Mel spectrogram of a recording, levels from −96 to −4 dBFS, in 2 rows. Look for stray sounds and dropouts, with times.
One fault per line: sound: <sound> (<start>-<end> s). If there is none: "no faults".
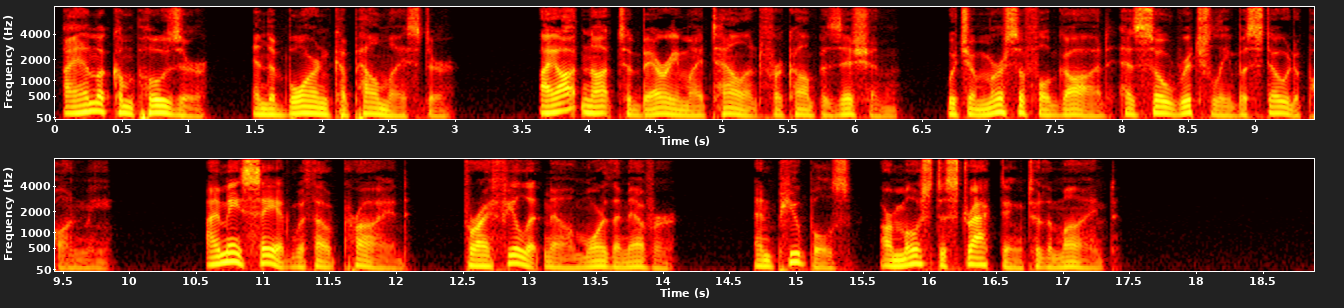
no faults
